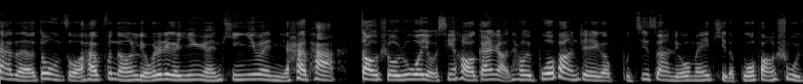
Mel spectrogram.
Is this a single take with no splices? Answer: no; 1 cut; at 3.4 s

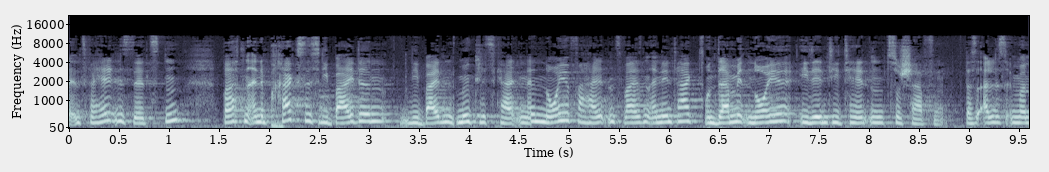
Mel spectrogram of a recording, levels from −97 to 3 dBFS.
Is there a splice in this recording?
yes; 4 cuts; at 2.5 s, 3.8 s, 4.6 s, 6.3 s

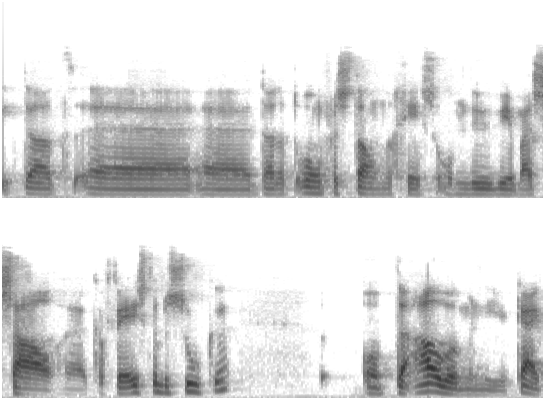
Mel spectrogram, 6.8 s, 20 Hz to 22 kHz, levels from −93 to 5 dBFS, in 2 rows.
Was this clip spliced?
no; 0 cuts

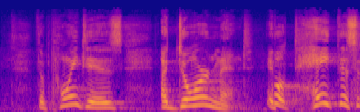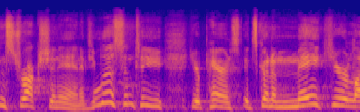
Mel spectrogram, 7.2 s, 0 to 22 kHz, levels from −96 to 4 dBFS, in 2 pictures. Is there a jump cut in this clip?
yes; 3 cuts; at 2.7 s, 4.5 s, 6.0 s

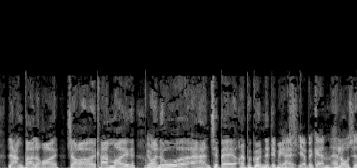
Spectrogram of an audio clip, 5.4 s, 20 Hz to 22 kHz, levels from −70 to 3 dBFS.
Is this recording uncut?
no; 2 cuts; at 1.4 s, 3.6 s

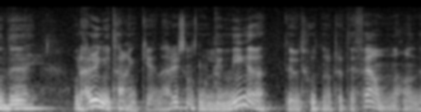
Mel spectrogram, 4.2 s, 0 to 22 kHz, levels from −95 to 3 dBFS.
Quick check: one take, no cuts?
no; 3 cuts; at 1.1 s, 2.0 s, 2.8 s

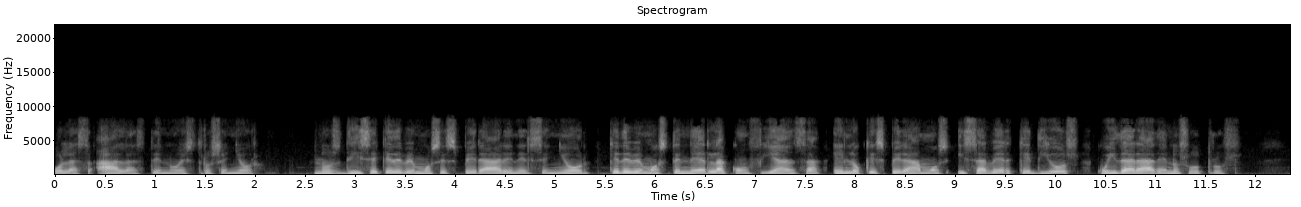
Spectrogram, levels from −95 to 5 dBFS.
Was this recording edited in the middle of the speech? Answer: yes; 4 cuts; at 2.4 s, 5.4 s, 7.7 s, 10.3 s

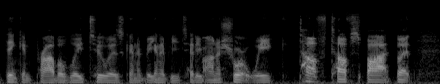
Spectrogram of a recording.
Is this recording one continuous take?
no; 2 cuts; at 1.5 s, 2.0 s

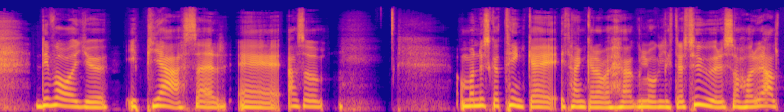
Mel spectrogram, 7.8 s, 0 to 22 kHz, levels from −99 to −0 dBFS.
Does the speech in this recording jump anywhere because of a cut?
no; 0 cuts

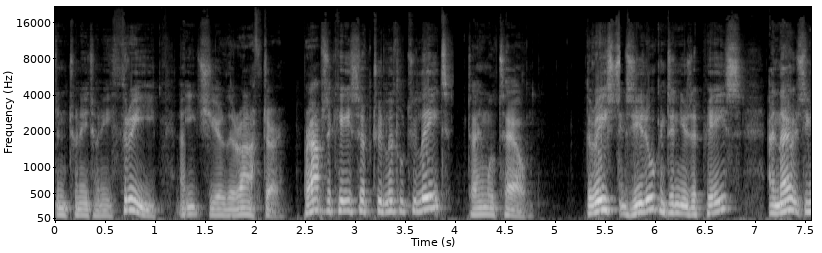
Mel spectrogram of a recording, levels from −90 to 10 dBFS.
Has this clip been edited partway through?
yes; 3 cuts; at 1.3 s, 2.4 s, 5.6 s

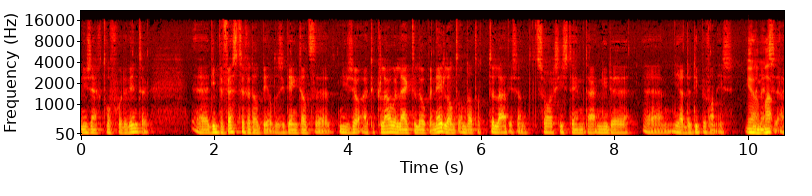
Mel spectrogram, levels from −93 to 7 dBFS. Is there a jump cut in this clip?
yes; 3 cuts; at 6.4 s, 7.5 s, 8.3 s

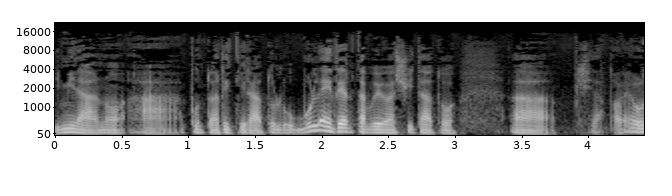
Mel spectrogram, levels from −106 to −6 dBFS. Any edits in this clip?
no; 0 cuts

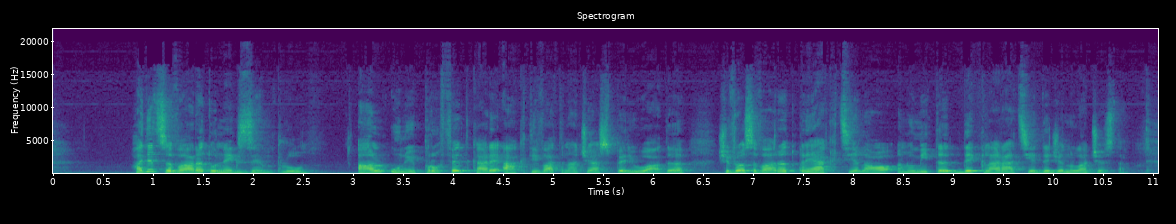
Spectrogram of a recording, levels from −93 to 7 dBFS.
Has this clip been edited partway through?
yes; 2 cuts; at 7.5 s, 8.4 s

